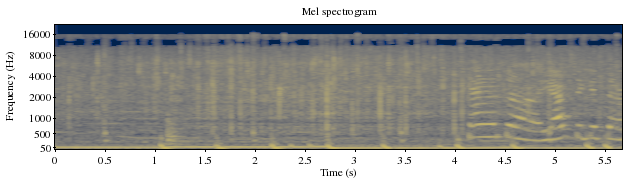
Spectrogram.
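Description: Onions fry in oil in a pan, a loud close crackling sizzle with rhythmic knocks and scrapes of stirring, a steady low hum underneath and a faint warbling tone near the end.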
